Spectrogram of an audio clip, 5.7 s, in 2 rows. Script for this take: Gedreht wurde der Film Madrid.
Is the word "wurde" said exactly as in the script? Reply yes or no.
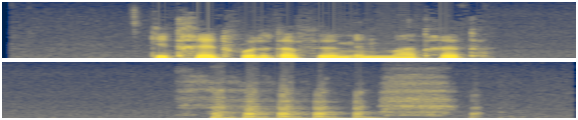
yes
